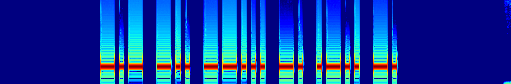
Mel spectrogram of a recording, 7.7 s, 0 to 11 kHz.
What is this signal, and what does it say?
Morse code, heard as a keyed tone, about 20 wpm, 700 Hz. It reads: KD7NLN
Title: Speed Racing - USA 2x3 Call Signs 17wpm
